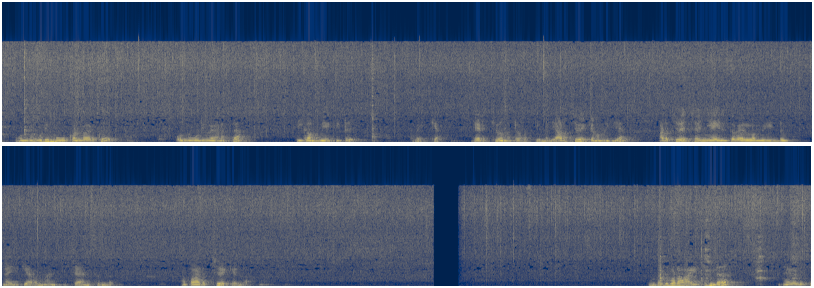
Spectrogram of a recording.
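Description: Metal spatula stirring and scraping chopped bitter gourd around a metal kadai in repeated strokes, over a soft sizzle of frying. The stirring pauses for a few seconds past the middle, leaving only the faint sizzle, then starts again near the end.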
